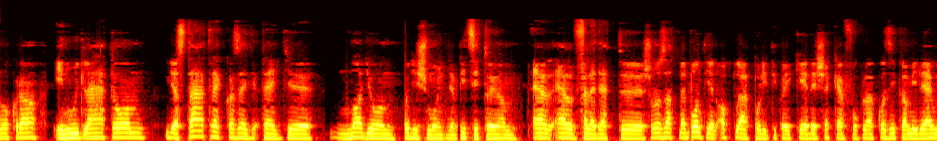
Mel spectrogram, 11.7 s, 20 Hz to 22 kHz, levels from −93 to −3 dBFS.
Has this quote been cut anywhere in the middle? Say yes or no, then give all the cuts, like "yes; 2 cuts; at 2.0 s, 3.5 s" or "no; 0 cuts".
yes; 3 cuts; at 3.3 s, 5.7 s, 8.6 s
